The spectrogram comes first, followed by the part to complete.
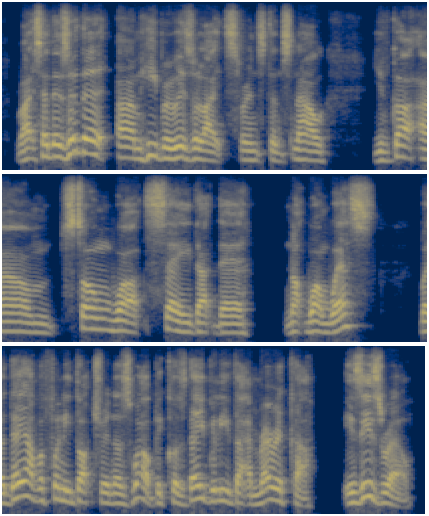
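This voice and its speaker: A man with an English accent speaks at a moderate pace in a fairly high pitch. His intonation is lively, and the background is quiet. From England. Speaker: caller on live debate stream. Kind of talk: casual debate discussion. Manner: hesitant, many fillers.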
